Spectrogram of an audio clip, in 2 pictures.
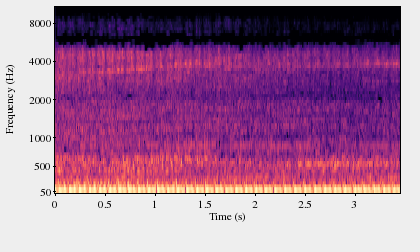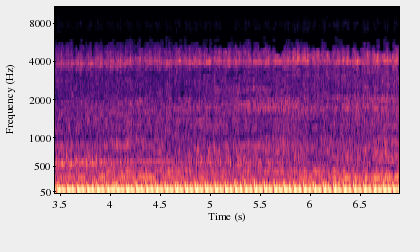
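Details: Ford F-350 7.3 Powerstroke diesel cold winter start: heavy churning with a steady pulse about twice a second; hard start, cause not pinned down.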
